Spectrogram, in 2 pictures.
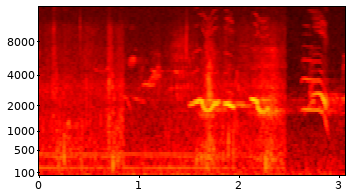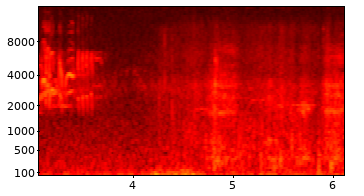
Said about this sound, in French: Et le merle noir s'en donne à plein bec.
